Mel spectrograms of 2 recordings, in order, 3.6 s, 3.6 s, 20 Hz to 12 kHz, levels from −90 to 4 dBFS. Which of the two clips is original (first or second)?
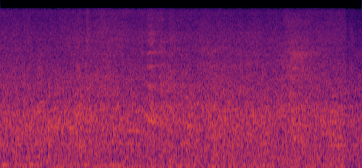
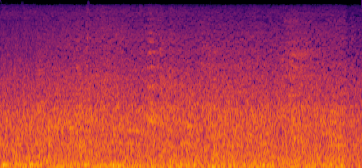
second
